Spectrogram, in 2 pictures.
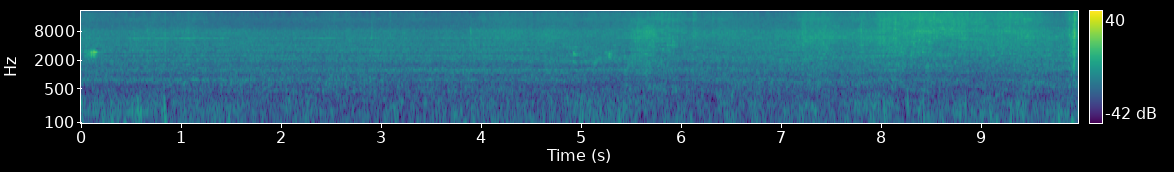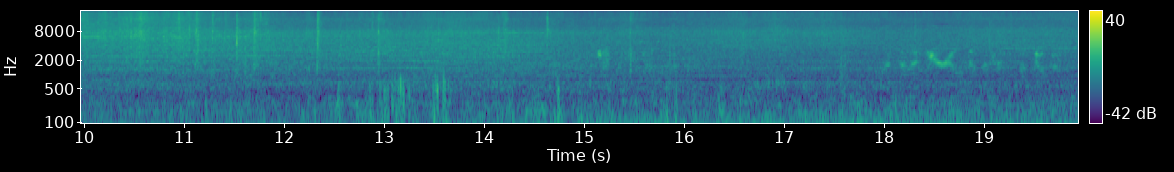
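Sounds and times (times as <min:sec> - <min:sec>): low engine rumble: 0:00.0 - 0:19.9
wind buffeting microphone: 0:00.0 - 0:19.9.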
